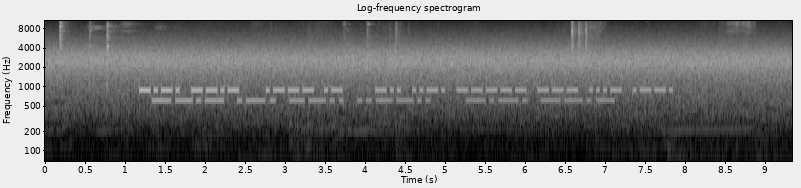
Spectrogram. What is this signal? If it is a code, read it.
Morse code, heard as two keyed tones, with radio static and the noise of a restaurant. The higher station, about 27 wpm, 890 Hz: CQ JA DF0OVP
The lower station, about 21 wpm, 610 Hz: QRZ? CQ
